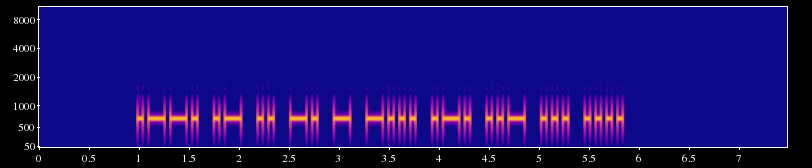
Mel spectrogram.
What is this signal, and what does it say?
Morse code, heard as a keyed tone, about 22 wpm, 700 Hz. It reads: PAINTBRUSH
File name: Difficult Words with Hints - 22wpm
